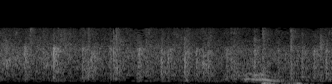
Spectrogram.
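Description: A crowd applauds steadily for everyone who helped with a Christmas program, as it concludes. The applause is a dense, crackling wash of many hands clapping that holds at an even level throughout, with a brief low rumble near the end.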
